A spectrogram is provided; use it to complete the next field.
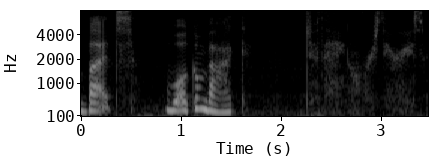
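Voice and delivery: hushed whisper, under the breath. Welcoming viewers back to the series with someone nearby having a bad day, whispering. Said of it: "I don't know why I'm whispering that".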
